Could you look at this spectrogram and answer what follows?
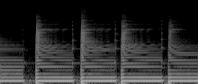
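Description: A strummed open guitar chord rings repeatedly, four evenly spaced strums with a buzzy, rattling fret buzz on the sustained notes from fretting far from the fret.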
